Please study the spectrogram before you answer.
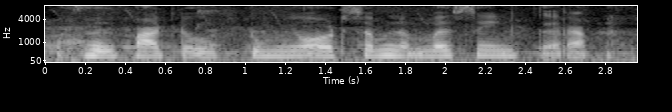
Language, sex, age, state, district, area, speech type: Marathi, female, 18-30, Maharashtra, Sindhudurg, rural, spontaneous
